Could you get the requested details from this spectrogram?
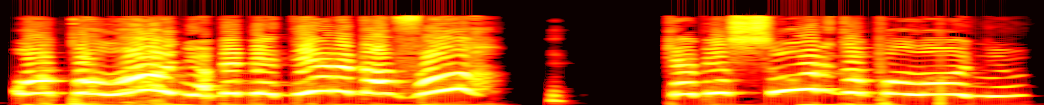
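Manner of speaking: high, loud scolding character voice; shrill comic shout. Acted. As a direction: yell it like a scandalised old lady.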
